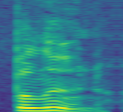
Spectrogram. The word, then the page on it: balloon: American English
